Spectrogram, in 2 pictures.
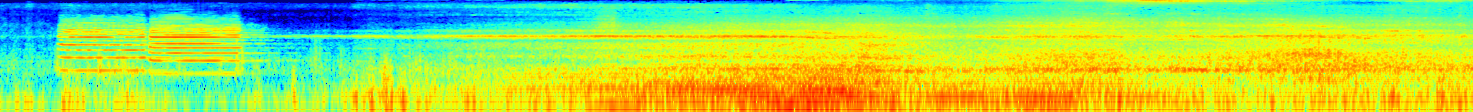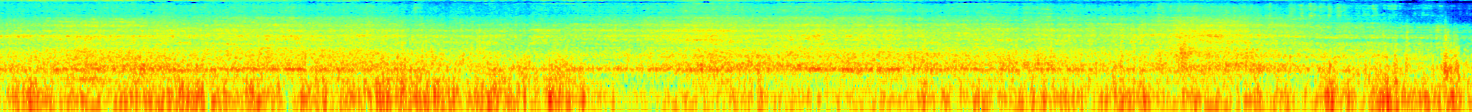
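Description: A train sounds a two-tone horn, a short higher note then a lower one, then passes close by at speed with steady wheel and rail noise and clickety-clack over the rail joints.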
